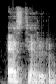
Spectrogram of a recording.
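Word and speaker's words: אסתר: 히브리어로는 에스테르라고 있습니다. 에스테르라고 있는데 이거는 에 발음이 들어가는 경우가 되겠죠. 뭐 아스타르 이렇게도 뭐 아스타르, 아스테르 뭐 여러 가지로 시도를 해볼 수가 있겠지만 일단 이 발음은 에스테르가 됩니다.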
